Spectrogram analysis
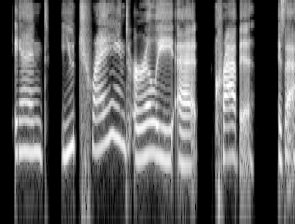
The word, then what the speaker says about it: Cravath: And you trained early at Cravath. Is that how you pronounce it? It's Cravath.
